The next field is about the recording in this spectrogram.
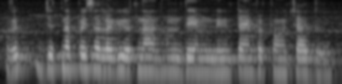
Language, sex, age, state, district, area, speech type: Maithili, female, 18-30, Bihar, Sitamarhi, rural, spontaneous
